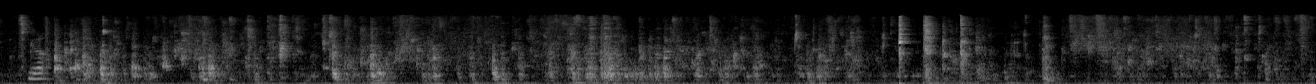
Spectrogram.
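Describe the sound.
A beaker is washed and rinsed under running water, a steady hiss of water at a constant level throughout, with small clinks and splashes as the container is handled.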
